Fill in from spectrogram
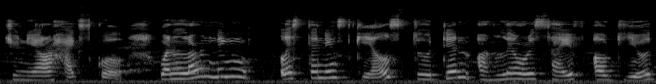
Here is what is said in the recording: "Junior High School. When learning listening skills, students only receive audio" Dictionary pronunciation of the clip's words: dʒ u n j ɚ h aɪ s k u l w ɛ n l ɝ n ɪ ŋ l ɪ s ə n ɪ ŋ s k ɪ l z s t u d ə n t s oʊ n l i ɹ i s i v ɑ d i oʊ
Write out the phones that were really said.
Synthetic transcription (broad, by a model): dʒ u n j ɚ h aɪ s k u l w ɛ n l ɝ n ɪ ŋ l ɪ s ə n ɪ ŋ s k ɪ l s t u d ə n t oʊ n l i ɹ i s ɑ f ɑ d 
